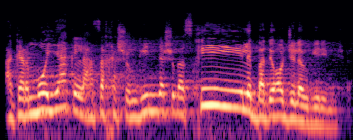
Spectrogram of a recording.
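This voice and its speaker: A preacher delivers a sermon in a high, carrying voice, hammering his points home with emphatic repetition. His pitch swings widely and rises whenever he stresses something, his tone is darkish, and the recording rings with the long reverb of a large hall.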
